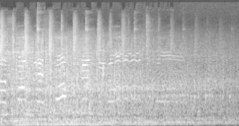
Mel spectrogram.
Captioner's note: engine revving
